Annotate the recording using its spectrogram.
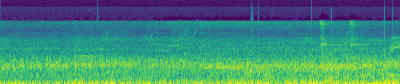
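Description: Electric guitar strummed through an amplifier, heard as a loud, muddy low-heavy wash of chords with little clear pitch between sung lines.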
